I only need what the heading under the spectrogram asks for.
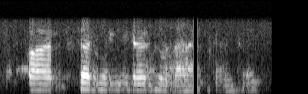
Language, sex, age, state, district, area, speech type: Urdu, female, 18-30, Uttar Pradesh, Gautam Buddha Nagar, rural, conversation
